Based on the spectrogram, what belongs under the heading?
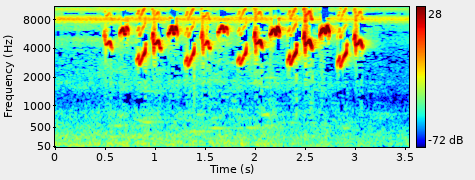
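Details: Cinereous tit in vigorous song, about fourteen rapid high, whistled phrases over two and a half seconds, each a short upward slur tied to a level note, over soft low background noise.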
